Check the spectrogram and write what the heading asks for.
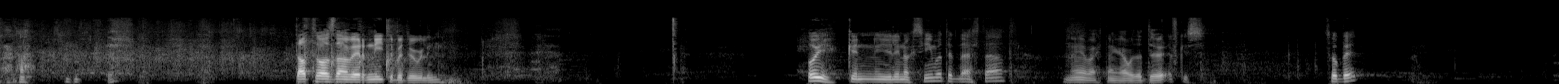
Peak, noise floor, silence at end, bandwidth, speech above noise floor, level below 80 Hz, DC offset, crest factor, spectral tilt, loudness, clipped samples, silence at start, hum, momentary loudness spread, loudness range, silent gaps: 0 dBFS; -70 dBFS; 2.05 s; 9.6 kHz; 48 dB; -66 dBFS; under 0.1%; 26 dB; -5 dB/octave; -23 LUFS; under 0.1%; 0 s; none; 25 LU; 13 LU; none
